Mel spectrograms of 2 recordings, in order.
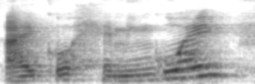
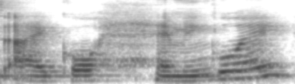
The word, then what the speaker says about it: Aiko Hemingway: But now when I speak, I say, hey guys, my name is Aiko Hemingway. My name is Aiko Hemingway. So when you have stressed syllables, you will start feeling the rhythm, right?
